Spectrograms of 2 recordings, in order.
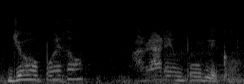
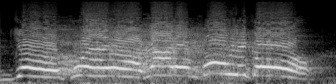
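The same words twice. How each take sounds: First: It is whispered very quietly. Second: It is shouted very loudly.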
